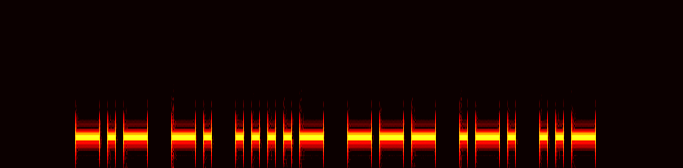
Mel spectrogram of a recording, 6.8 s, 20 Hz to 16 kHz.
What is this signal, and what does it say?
Morse code, heard as a keyed tone, about 15 wpm, 700 Hz. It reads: KN4ORU
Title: USA Call Signs - 4x Character Spacing - 15wpm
